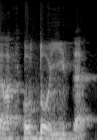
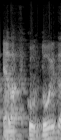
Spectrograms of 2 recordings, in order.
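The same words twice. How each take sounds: First: "doída" as do-Í-da, falling at the end; stress on Í. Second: "doida" as DOI-da, louder, ending on a rise; stress on DOI. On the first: Teacher showing the word with accent, "doída" stressed on the Í. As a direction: say "doída" in three syllables, stressing the Í. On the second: Teacher showing the word without accent, "doida" stressed on DOI. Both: Shown as a demonstration. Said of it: "mudei quem que é a sílaba tônica".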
